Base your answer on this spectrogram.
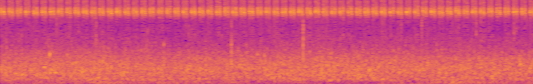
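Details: A continuous thin, high cricket trill rings through a night scene by a river, layered over the broad rush of water and a few crisp campfire crackles.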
